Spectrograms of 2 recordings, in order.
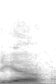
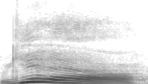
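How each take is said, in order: First: Said in the usual way. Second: Loud, high, overjoyed "Yeah!"; eager yeah. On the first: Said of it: "But I said". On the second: Shown as a demonstration. Accepting Chelsea's offer of help, shouted with glee. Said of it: "Oh, pessimist".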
